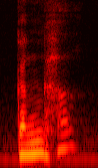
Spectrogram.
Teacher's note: in the first word, Kangha, the nasal is a velar nasal ng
